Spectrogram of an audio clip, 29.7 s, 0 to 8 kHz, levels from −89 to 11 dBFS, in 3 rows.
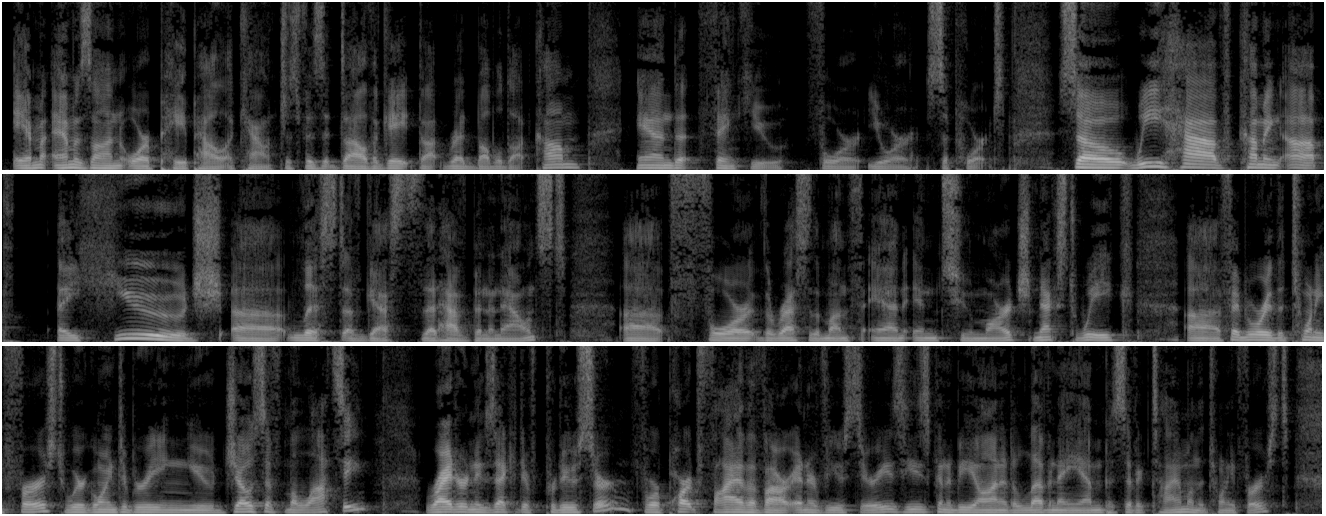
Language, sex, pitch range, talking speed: English, male, 100-125 Hz, 150 wpm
